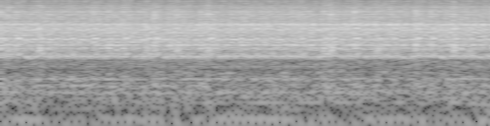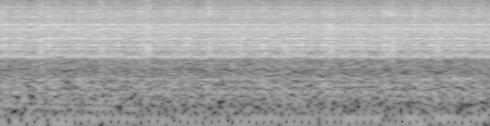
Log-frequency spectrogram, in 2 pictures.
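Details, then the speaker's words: Mahindra Maximo diesel after replacing faulty cam sensor that caused starting trouble: steady even idle with smooth clatter, no misses, knocks or hunting; engine healthy. "Friends, ಗಾಡಿ start ಆಗಿದೆ. ಇದೇ cam sensor flower ಮತ್ತು ಹೋಗಿದೆ."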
